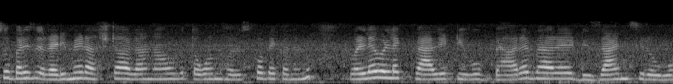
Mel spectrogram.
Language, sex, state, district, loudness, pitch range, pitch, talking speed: Kannada, female, Karnataka, Belgaum, -21 LUFS, 235-270 Hz, 250 Hz, 150 wpm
